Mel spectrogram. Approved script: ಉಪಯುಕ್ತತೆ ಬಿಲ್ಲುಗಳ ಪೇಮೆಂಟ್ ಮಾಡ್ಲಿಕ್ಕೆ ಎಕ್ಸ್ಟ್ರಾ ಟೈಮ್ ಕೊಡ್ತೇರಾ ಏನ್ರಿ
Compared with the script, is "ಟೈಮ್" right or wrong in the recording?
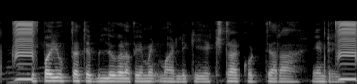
wrong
